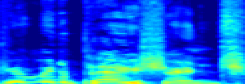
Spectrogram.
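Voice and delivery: shouted impression of a voice.

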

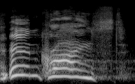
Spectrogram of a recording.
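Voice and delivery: jarring, very high-pitched, agitated sudden outburst. Recalling a class reading, the speaker repeats a student's line: retelling an agitated outburst. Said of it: "he was kind of getting agitated".

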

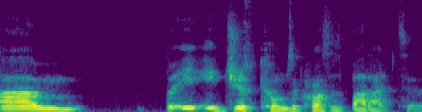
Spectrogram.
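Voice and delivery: ordinary talk, nothing marked

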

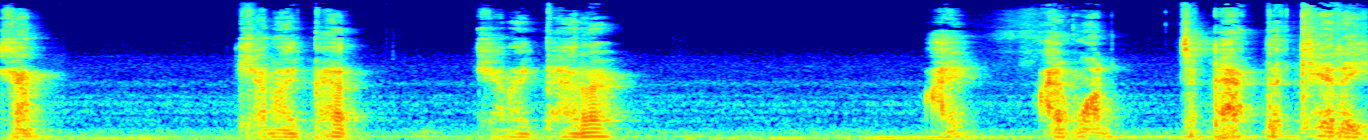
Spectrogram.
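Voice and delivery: hushed, soft whisper under the breath. [name] speaks to Zyra, whispering. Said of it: "They're just gonna whisper to Zyra".

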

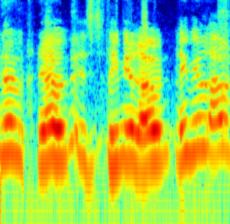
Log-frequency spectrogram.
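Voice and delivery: put-on very loud, very high drunken sobbing wail. Speaker voices a creature throwing his hands up; drunken weeping. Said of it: "He's like drunkenly weeping".

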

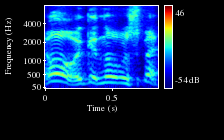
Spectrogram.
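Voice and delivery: very high comic voice. Asked by the other speaker for one, doing a Rodney Dangerfield impression. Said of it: "You Rodney Dangerfield".

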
